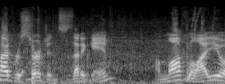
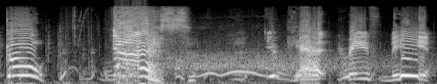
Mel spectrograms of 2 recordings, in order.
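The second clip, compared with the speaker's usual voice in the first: very high, loud celebratory shouts; triumphant shouting; 7 dB louder, much slower than usual. Real, not acted. Gamer who escaped the griefers, loud triumphant yelling. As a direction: cry out in high-pitched victory.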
